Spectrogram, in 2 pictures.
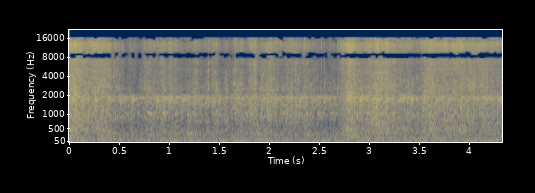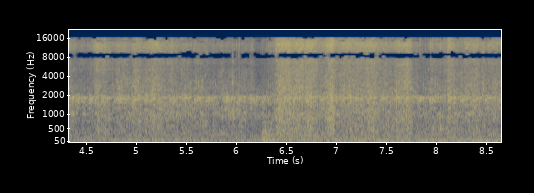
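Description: Thin plastic food-prep gloves crinkling and rustling as hands press and flatten a sticky marshmallow-and-cracker mixture in a dish, with louder swells of rustling about three seconds in and again past six seconds.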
